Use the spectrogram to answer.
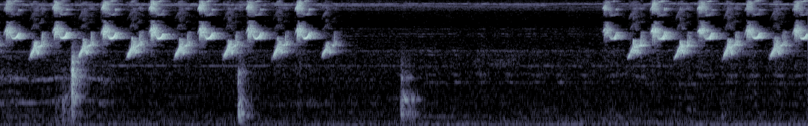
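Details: Gelatik batu, or cinereous tit, in vigorous rolling song: fast repeated high paired notes in two long runs around a pause, with three sharp knocks or clicks in between.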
